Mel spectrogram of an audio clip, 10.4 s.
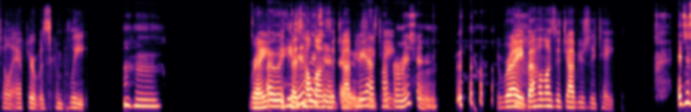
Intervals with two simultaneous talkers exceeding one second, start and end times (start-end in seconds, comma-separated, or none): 4.0-6.0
